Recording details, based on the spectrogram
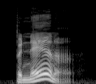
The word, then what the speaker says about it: banana: Banana has three syllables, and the first and third ones are schwas. But here's the really interesting thing. The vowel in all three syllables is the letter A. But in the first syllable, it sounds like uh. In the second syllable, it sounds like ah. And in the third, it's again.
